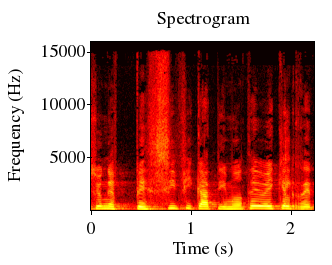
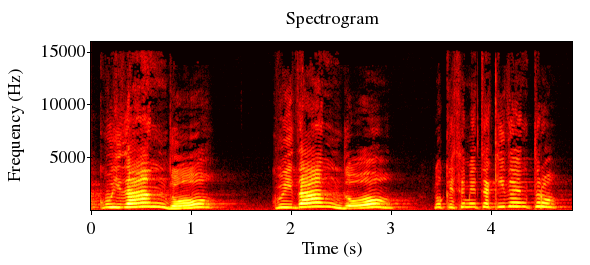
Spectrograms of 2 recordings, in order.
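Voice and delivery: high, loud, slow preaching build; fiery preaching; 7 semitones higher, 3 dB louder than usual. Acted. Pastor rallying his congregation, fiery preaching. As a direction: drive the point home from the pulpit.

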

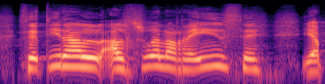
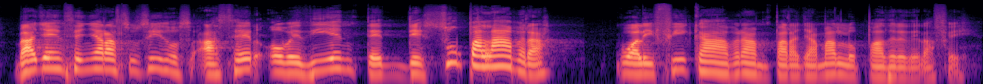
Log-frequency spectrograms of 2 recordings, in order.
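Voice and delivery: ordinary delivery

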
